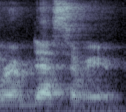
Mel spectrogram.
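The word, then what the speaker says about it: Remdesivir: hosts they couldn't say Rim desevered so I told them just remember it rhymes with run death is near and so that's what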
